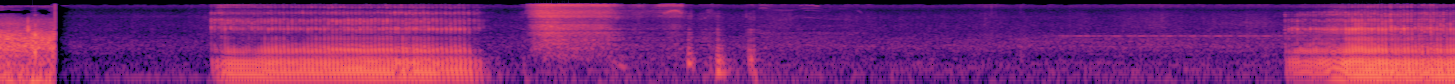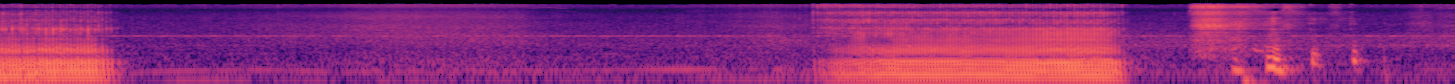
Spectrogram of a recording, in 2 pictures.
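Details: French Bulldog snoring indoors: three loud, rough, low snorting bursts about five seconds apart, each lasting one to two seconds, with quiet breathing and faint clicks between them.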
